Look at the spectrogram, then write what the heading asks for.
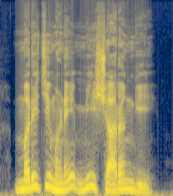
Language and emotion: Marathi, neutral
